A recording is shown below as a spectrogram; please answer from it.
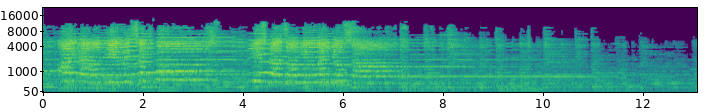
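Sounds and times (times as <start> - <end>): children's choir singing: 0.0 - 8.1
small ensemble accompanying: 0.0 - 13.0.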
